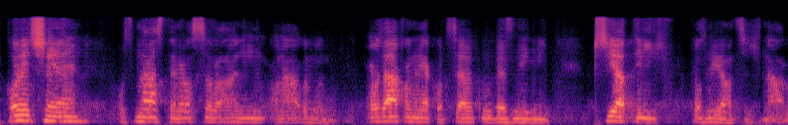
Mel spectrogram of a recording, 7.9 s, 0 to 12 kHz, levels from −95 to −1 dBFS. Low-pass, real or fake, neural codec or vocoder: 7.2 kHz; fake; codec, 16 kHz, 1 kbps, FreqCodec, smaller model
